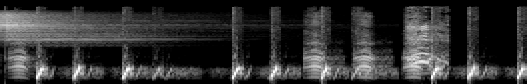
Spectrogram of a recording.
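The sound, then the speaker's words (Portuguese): Water plops and splashes in a steady, repeating rhythm, about a dozen hollow, bubbly drops with a faint hiss at the start and no voices. “Olha o barulho da água.”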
